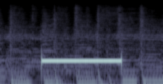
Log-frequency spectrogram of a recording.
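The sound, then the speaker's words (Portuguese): A telephone ringback tone from an outgoing call: one steady, mid-pitched tone lasting about a second, clearly louder than the low, continuous background sound around it. “Aí, vamos ligar. Tá chamando.”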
